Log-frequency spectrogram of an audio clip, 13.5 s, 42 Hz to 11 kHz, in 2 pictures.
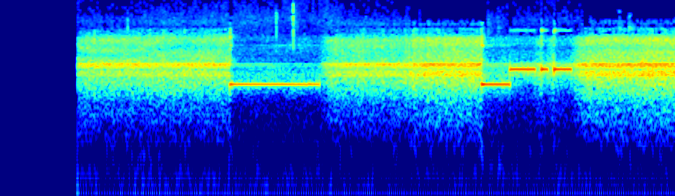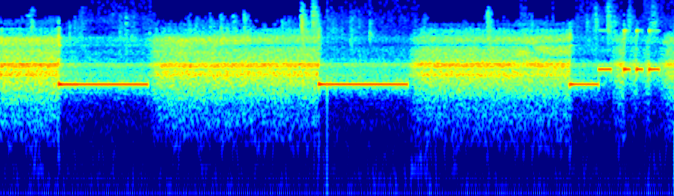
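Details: Shortwave reception in Berlin on a Degen DE1103 with DE31 active loop antenna, around 1500 UTC: hissy static broken by short steady beeps near one pitch every couple of seconds, audible on almost all bands; interference source unknown.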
